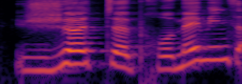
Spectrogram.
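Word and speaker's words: je te promets: the title jutto prome jo te promens i promise you it has a silent t and the silence s repeat review promises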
